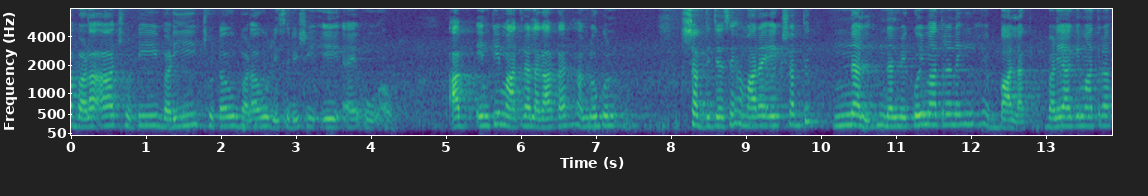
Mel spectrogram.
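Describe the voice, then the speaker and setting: Slow, careful woman teaching grammar. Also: a little high, a little mellow, a little hiss or hum. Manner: slow, methodical, spells out letters one by one. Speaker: Hindi teacher. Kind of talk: classroom grammar lesson. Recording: echoey room, long reverb, faint ambience.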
